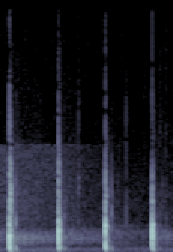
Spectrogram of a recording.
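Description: A regular series of sharp knocks, about one every two-thirds of a second, four in a row at an even pace.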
